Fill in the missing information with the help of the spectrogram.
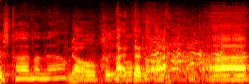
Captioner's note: laughter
